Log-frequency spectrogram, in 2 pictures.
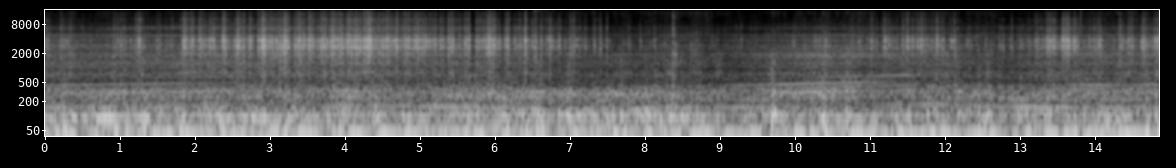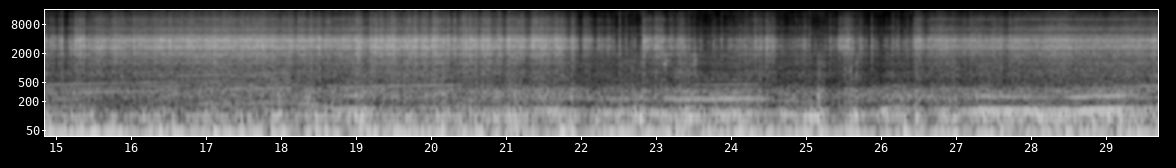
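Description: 1987 Shelby GLHS's turbocharged 2.2-litre four-cylinder engine running at speed on a race track. Its pitch climbs and drops back several times as it pulls through the gears, over a heavy, steady low rumble.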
